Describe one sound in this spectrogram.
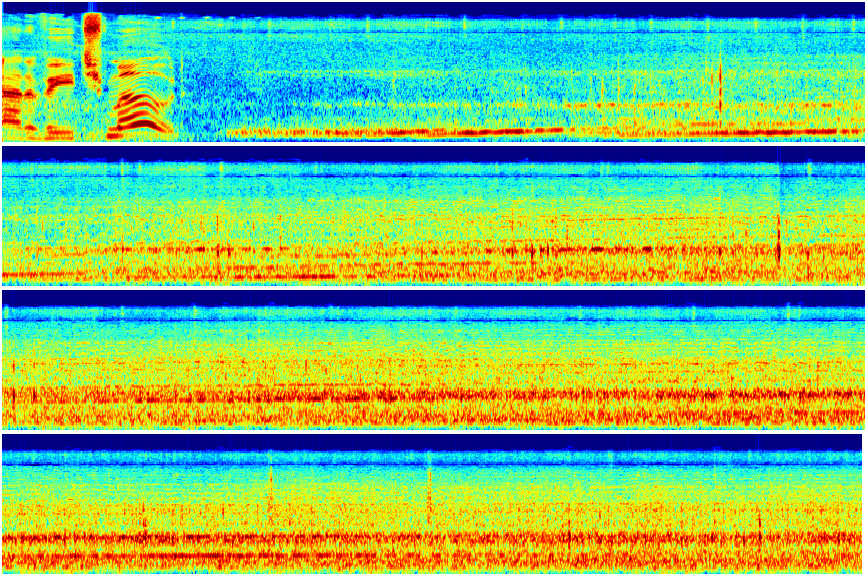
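Tyres hum on a paved path.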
